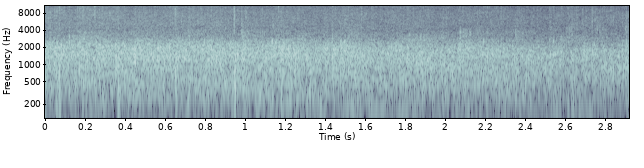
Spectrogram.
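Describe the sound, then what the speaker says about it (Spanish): A church congregation claps together, producing a steady, dense burst of applause that stays loud and even throughout. "Le damos un aplauso a la hermana Andrea, por favor"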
